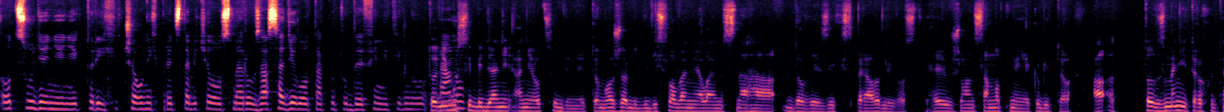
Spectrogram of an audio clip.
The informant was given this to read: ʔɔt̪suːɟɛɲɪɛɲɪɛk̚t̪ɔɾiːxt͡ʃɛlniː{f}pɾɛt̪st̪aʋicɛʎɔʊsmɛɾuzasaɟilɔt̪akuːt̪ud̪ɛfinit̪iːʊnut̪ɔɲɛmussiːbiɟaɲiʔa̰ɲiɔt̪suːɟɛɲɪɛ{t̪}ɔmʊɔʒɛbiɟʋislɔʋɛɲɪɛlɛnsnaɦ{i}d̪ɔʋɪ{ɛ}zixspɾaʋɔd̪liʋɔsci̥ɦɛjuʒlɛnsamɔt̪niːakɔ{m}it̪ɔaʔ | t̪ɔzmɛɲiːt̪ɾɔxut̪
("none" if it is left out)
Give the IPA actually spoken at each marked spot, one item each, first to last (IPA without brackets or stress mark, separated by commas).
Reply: x, t̪, a, ɛ, b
